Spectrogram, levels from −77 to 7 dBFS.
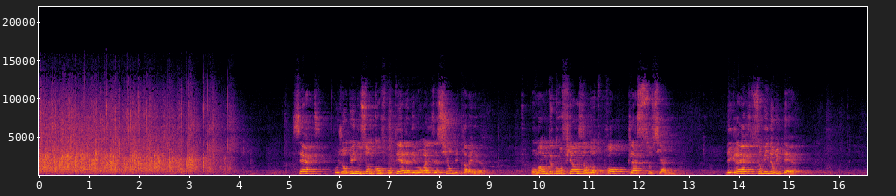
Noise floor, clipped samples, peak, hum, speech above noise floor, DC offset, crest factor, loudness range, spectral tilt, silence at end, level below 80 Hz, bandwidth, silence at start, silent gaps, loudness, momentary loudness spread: -41 dBFS; under 0.1%; -2 dBFS; none; 27 dB; under 0.1%; 14 dB; 6 LU; -3.5 dB/octave; 0.7 s; -62 dBFS; 14.5 kHz; 0 s; none; -15 LUFS; 14 LU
